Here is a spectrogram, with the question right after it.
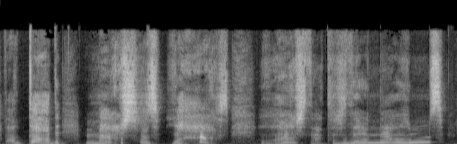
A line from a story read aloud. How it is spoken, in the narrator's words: cackled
